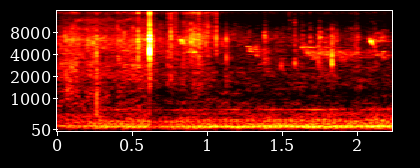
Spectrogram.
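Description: Steady low mechanical hum with one sharp click about half a second in.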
